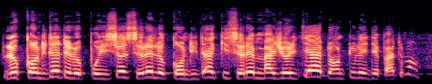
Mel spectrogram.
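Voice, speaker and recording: A man's voice: very high voice, steady tone, fast talker, a bit bright, dull audio. A man from Congo-Brazzaville giving an emphatic political commentary monologue, repeating his points and addressing his compatriots directly.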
